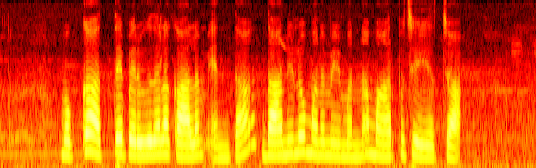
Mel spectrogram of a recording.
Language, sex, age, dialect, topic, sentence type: Telugu, female, 25-30, Telangana, agriculture, question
